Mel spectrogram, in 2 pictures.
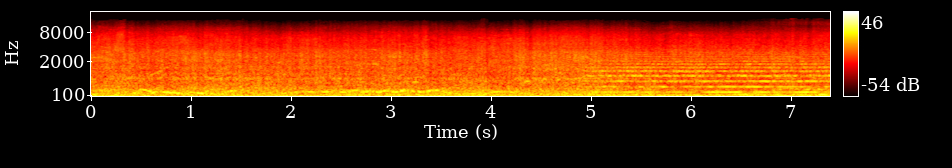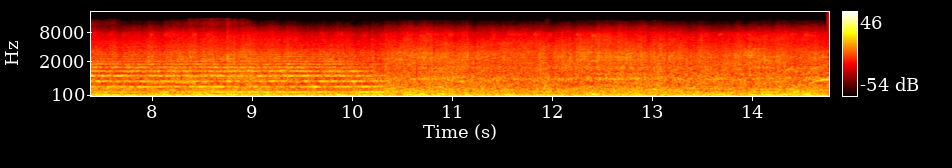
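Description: Matterhorn fairground ride running at full speed, heard from a seat: a constant loud rush of wind and rumble from the cars on the track. From about five seconds in, a steady horn-like tone is held for about five seconds, then stops.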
